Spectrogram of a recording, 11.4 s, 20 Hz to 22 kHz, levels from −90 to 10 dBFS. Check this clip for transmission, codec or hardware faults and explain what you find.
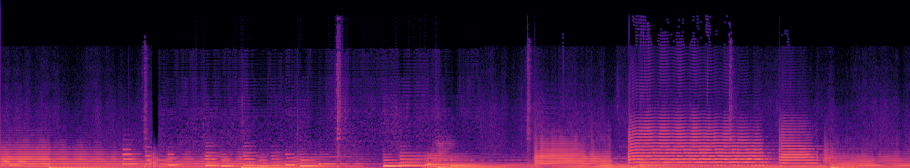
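There's one fault, a call bitrate drop from 1.91 to 6.07 s: bandwidth collapsed, so the encoder coded coarsely, sounding muffled and watery, which fits roughly 128 falling to 18 kbps.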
